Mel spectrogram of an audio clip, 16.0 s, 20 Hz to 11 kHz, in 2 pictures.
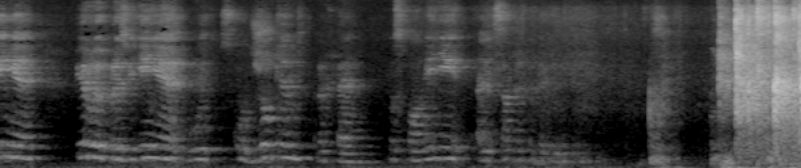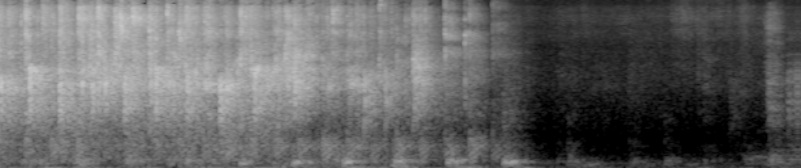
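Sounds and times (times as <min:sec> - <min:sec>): audience applauding: 0:07.2 - 0:13.1.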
